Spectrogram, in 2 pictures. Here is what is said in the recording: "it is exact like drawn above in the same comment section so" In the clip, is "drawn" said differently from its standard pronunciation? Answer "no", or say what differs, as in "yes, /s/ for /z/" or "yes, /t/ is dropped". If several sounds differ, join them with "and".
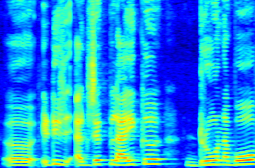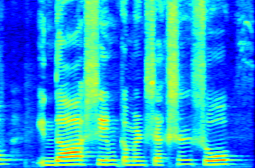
no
